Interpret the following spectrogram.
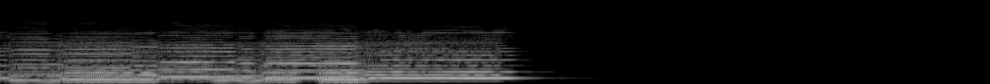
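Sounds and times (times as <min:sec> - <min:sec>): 
two violins playing a pastorale: 0:00.0 - 0:05.4
cello playing a pastorale: 0:00.0 - 0:05.5.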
